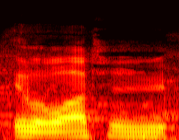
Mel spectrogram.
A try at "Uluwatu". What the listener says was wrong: With a U, Uluwatu. You said Iluwatu.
